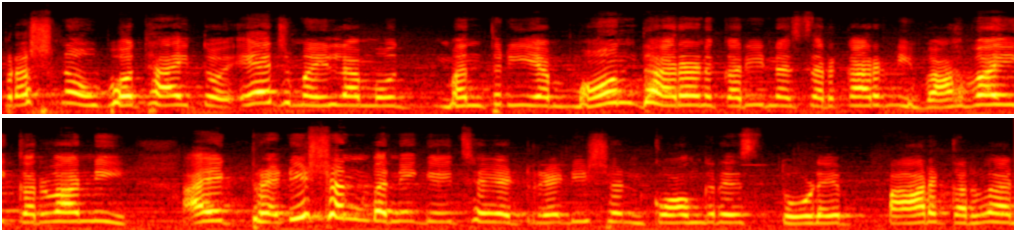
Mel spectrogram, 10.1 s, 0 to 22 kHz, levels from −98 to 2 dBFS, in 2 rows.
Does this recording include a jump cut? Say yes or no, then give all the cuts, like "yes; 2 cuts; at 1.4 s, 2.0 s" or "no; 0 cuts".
no; 0 cuts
